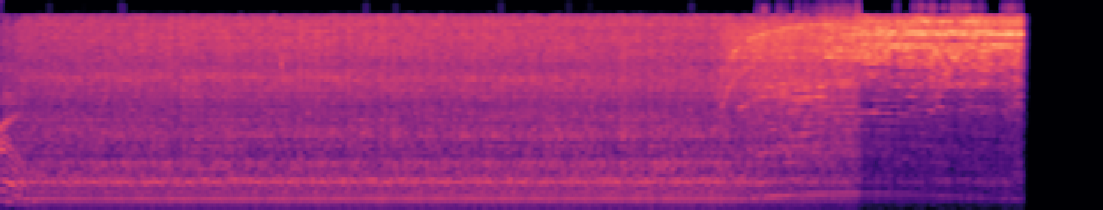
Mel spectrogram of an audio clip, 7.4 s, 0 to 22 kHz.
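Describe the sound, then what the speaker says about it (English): A cutoff wheel whines loudly and steadily, shearing rivet heads off a Chevy Silverado K2500 ball joint, its pitch sweeping up as it spins down near the end before cutting out. "What you also can use is a cutoff wheel like this. Shear them off"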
